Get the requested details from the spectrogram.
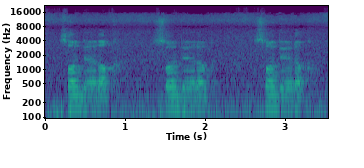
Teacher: Ini ada huruf dal mati, ada huruf dal sukun. Kita ketahui bersama bahwasanya dal termasuk huruf qalqalah. Maka dal ini harus ada pantulannya. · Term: qalqalah sugro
